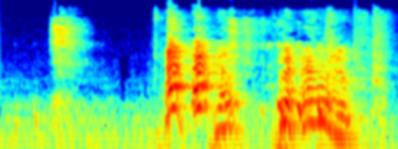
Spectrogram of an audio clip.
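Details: Husky dogs waking a person: after a faint hiss, two loud rough barking yowls followed by a longer wavering husky woo, harmonic and throaty, in a small room.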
